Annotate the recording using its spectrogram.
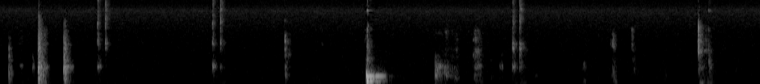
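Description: Near silence, broken by faint, irregular clicks and taps over the webinar audio, with one slightly louder, deeper knock about five seconds in.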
